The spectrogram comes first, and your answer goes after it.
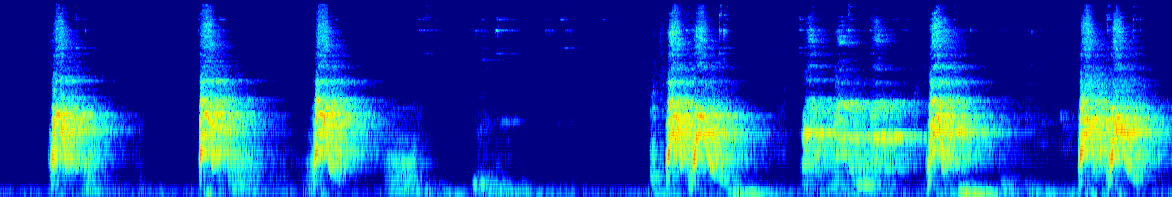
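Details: Dog barking at a recording of itself barking on television: three single sharp barks a second apart, a pause with a low grumble, then a faster run of five ringing barks.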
